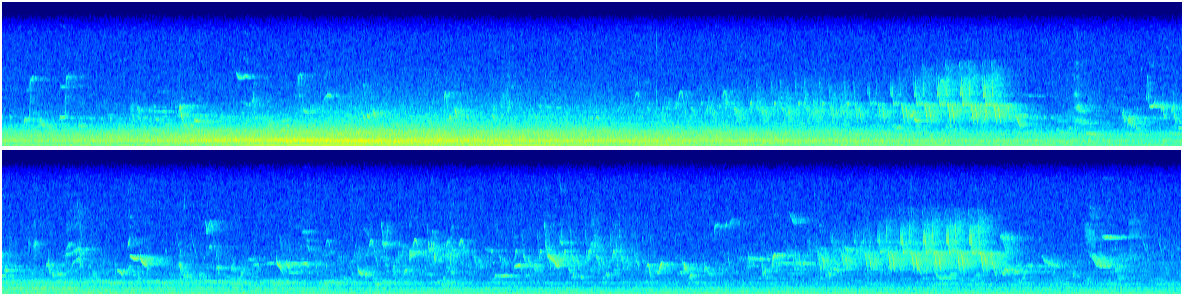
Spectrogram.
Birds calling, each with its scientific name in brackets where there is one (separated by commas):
Common Yellowthroat (Geothlypis trichas), Gray Catbird (Dumetella carolinensis), Ovenbird (Seiurus aurocapilla), American Crow (Corvus brachyrhynchos)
